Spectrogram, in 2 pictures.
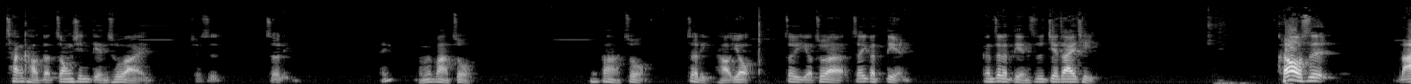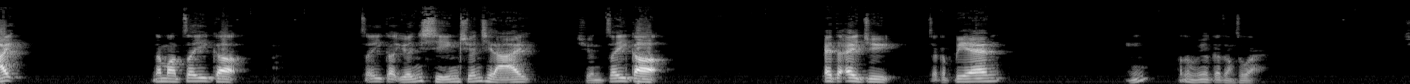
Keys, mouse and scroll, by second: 2.6 click, 3.7 scroll up 2, 4.8 middle click, 4.9 right click, 5.4 middle click, 6.4 click, 7.5 Escape, 8.8 click, 9.8 click, 10.4 c, 12.6 click, 13.4 scroll down 2, 13.6 scroll up 2, 15.0 scroll up 2, 16.4 click, 17.0 click, 18.0 click, 20.1 click, 21.5 click, 22.2 scroll down 1, 23.3 click, 24.9 scroll down 1, 25.6 shift+middle click, 27.4 click.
